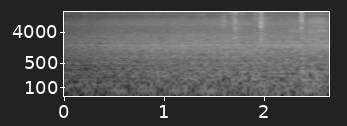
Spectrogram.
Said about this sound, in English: And I'm not even on the freeway yet, and it's already trafficy on the little highway.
